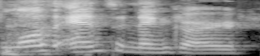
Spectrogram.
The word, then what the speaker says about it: Loz Antonenko: in my name and a lot of people don't know how to say my name but it's Lo aneno if you read it and you say it you'll get it right if you overthink it you're gonna stuff it up right um but if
